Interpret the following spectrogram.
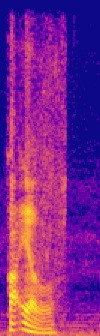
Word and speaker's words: Kael: Yeah, his name is gonna be Kael. Kyle? Kael. Kael. Kael.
